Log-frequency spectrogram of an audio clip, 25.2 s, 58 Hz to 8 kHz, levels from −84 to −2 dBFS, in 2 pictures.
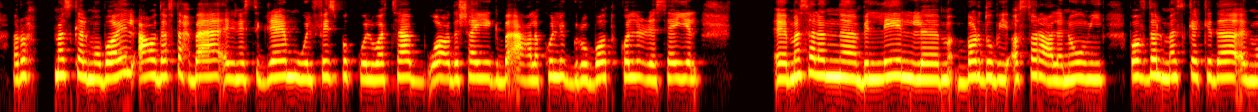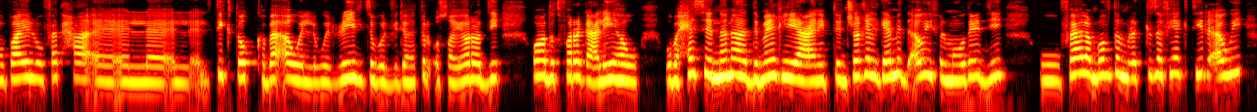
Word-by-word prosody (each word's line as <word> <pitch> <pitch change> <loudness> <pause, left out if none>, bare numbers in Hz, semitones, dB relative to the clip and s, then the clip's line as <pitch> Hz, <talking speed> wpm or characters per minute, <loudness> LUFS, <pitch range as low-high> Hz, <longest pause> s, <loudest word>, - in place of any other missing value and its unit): أروح 285 +2 -1 0.2
ماسكة 295 0 0
الموبايل 265 +4 +1
أقعد 280 0 +3
أفتح 280 -1 -3
بقى 270 -1 +1
Instagram 265 +2 0
والFacebook 270 +1 -2
والWhatsApp 250 +2 0
وأقعد 255 +1 -1
أشيّك 255 -1 -2
بقى 235 - 0
على 235 0 -2
كُل 275 +3 -1
الجروبات 240 +2 -2
وكُل 270 +1 -1
الرسايل، 255 0 -2 0.8
آآ 250 0 +3
مثلًا 280 -1 +3
بالليل 250 0 +2
م 245 - 0
برضو 270 -1 +1
بيأثّر 250 +3 -2
على 235 -2 0
نومي، 250 0 0 0.3
بافضل 280 0 +2
ماسكة 270 +1 -2
كده 270 0 0
الموبايل 250 +2 +1
وفاتحة 255 0 -3
ال 220 -1 -5
ال 215 0 -6
الTikTok 260 -2 -2
بقى 250 +1 +3
وال 225 -2 -2
والريلز 230 +3 -1
والفيديوهات 220 +1 -4
القصيّرة 230 0 -1
دي، 250 +3 -3 0.3
وأقعد 280 -2 +4
أتفرج 265 0 0
عليها 235 +3 +4
و 225 -1 -1 0.3
وباحس 295 +7 +1
إن 275 -2 +5
أنا 290 0 +5
دماغي 270 +3 +2
يعني 230 -1 +5
بتنشغل 270 +5 0
جامد 270 0 +2
أوي 290 +3 +1
في 260 -3 -6
المواضيع 240 +3 0
دي، 275 +4 -3 0.3
وفعلًا 235 +7 +2
بافضل 295 +1 +1
مركّزة 270 +3 -1
فيها 310 +2 -3
كتير 300 0 -5
أوي، 315 +5 0
255 Hz, 145 wpm, -21 LUFS, 240-275 Hz, 0.8 s, إن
